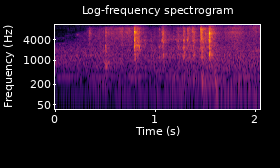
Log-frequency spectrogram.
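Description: Typing on a computer keyboard: a few irregular key clicks.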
